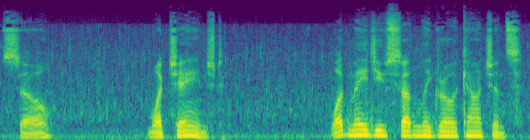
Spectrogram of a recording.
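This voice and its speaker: A man playing a powerful, cocky but wounded sorcerer in an intimate audio roleplay, talking casually and teasingly straight to the listener with pauses. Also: medium pitch, darkish tone, a little hiss or hum, natural voice. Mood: wry, probing.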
